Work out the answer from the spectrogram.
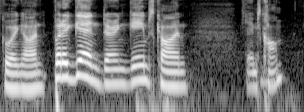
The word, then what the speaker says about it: Gamescom: But again, during Gamescom, Gamescom. Gamescom? Am I saying it right? Con. Gamescom. Sorry, I'm saying con like convict.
